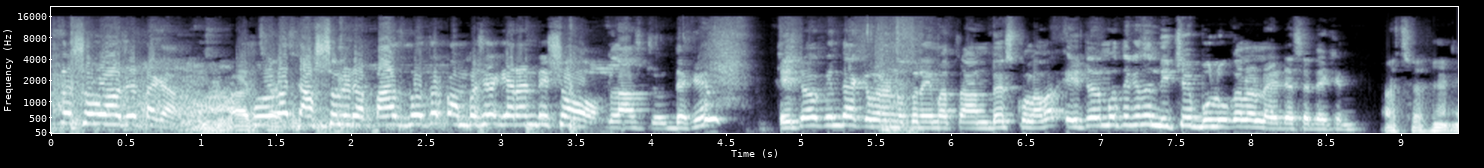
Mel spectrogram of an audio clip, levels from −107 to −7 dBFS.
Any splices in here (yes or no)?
yes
